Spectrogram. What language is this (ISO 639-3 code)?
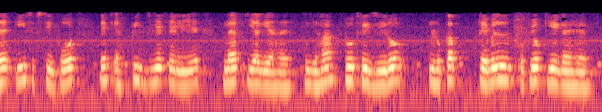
hin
